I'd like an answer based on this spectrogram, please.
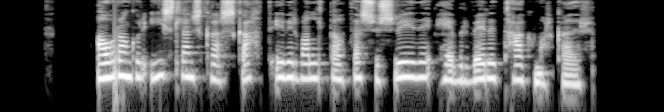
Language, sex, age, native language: Icelandic, female, 30-39, Icelandic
